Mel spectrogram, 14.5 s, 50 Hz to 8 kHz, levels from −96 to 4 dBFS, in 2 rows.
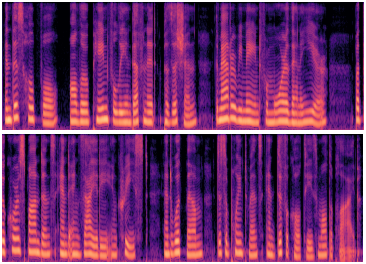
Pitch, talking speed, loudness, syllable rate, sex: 185 Hz, 115 wpm, -19 LUFS, 4.7 syllables/s, female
